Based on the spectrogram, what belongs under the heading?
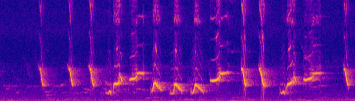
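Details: White-rumped shama of the Medan type, a cage bird reared from a fledgling, in full-repertoire gacor song after its first moult: strings of falling whistled notes and rising slurs, fast and unbroken, each note clipped and ringing.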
